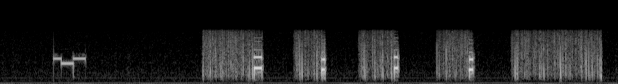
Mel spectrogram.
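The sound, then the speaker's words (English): Skywarn weather spotter amateur radio net signalling tones, brought down as the net goes to standby: a brief two-note electronic beep, then five short bursts of hissy radio static, each carrying a faint tone, spaced about a second apart, with no talking. “And as we do not currently have any tornado or severe thunderstorm warnings in effect, I am going to go ahead and bring down the tones.”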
